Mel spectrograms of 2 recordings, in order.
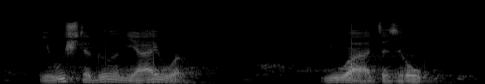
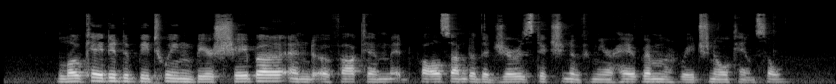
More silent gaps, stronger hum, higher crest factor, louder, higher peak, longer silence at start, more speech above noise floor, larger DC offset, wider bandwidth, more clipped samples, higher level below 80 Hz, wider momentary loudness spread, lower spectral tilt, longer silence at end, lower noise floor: neither; neither; about the same, 20 dB vs 16 dB; second, -40 LUFS vs -19 LUFS; second, -22 dBFS vs -2 dBFS; second, 0.4 s vs 0.55 s; about the same, 33 dB vs 33 dB; neither; second, 7.6 kHz vs 11.5 kHz; neither; second, -64 dBFS vs -52 dBFS; first, 14 LU vs 11 LU; about the same, -4.5 dB/octave vs -5.5 dB/octave; second, 0.2 s vs 0.5 s; first, -73 dBFS vs -51 dBFS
